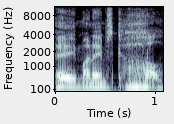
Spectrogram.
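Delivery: put-on terrified voice with stutter. Mocking how a name sounds: imitating a stuttering, terrified voice. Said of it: "it just sounds like you're terrified".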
